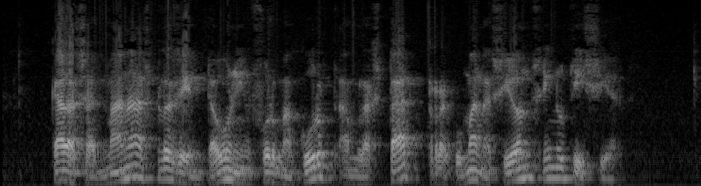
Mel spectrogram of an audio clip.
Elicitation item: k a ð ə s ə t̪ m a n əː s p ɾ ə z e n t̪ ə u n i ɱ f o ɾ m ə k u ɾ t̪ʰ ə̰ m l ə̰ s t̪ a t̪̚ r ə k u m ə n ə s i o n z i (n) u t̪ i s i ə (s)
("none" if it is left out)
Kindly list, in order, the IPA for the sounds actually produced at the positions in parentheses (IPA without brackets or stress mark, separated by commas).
n, s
